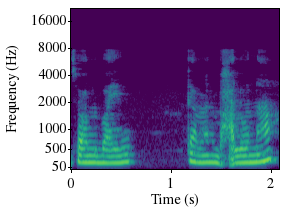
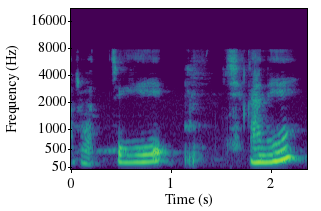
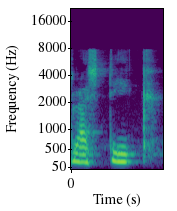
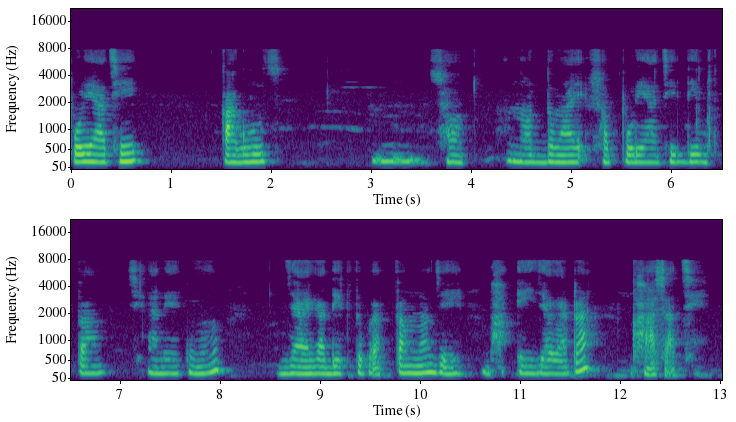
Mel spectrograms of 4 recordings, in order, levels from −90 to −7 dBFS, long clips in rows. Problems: constant background noise, continuous background conversations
